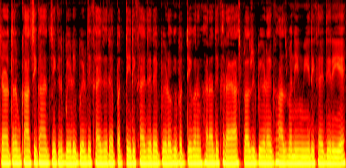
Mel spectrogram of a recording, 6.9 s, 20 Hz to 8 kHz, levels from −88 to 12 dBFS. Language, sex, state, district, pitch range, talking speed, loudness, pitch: Hindi, male, Chhattisgarh, Bastar, 115-120 Hz, 320 wpm, -11 LUFS, 115 Hz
